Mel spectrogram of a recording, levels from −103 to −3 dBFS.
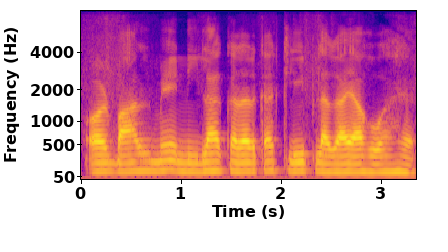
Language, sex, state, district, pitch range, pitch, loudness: Hindi, male, Assam, Kamrup Metropolitan, 110-120 Hz, 115 Hz, -15 LUFS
